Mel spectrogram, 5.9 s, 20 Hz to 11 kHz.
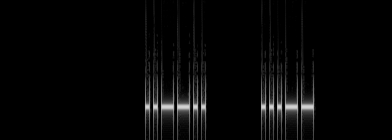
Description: Morse code, heard as a keyed tone, about 19 wpm, 700 Hz. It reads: ? 3
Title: 132 Lesson 22d - Question Mark - Two Characters 20wpm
